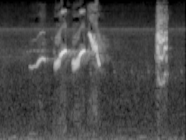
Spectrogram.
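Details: Double-collared seedeater kept in a cage for song training, giving a short phrase of three or four rising, slurred whistles ending in a brief buzzy burst after a pause.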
